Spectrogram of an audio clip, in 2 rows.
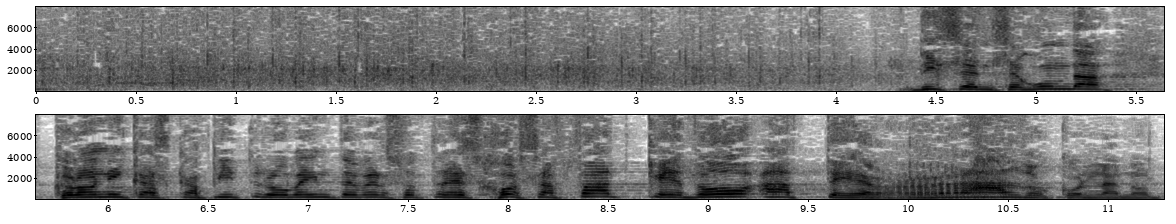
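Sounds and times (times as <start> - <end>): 
audience applauding: 0.0 - 5.0
speech: 4.4 - 11.2.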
